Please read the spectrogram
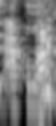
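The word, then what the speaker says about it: Appalachian: Many of you pronounce it differently, but that's the right way. Uh, is Appalachin.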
